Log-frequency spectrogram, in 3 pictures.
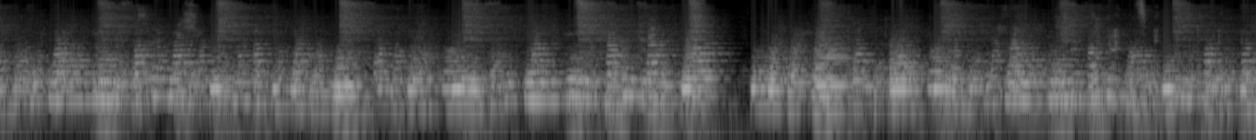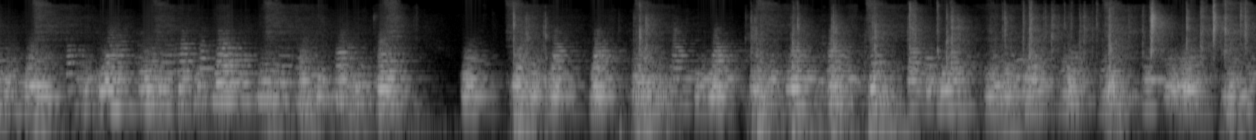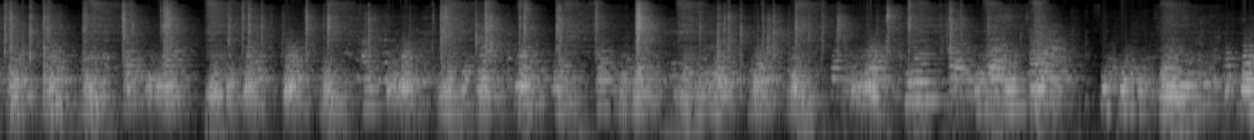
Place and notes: Isny im Allgäu, Schuhplattlerprobe - Schuhplattlerprobe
